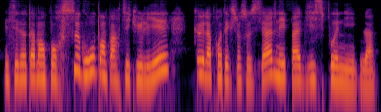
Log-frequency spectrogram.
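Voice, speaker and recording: A woman gives simultaneous interpretation of conference speeches, halting as she goes, pausing and correcting herself. Her voice is medium in pitch with a darkish tone, and there is no room sound.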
